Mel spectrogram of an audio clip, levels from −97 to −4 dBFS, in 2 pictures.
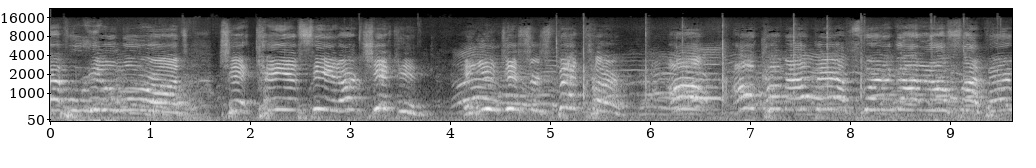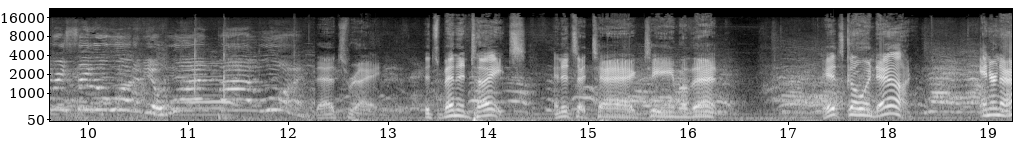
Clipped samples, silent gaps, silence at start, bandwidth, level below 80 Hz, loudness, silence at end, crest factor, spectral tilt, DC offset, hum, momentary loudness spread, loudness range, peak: under 0.1%; none; 0 s; 19 kHz; -42 dBFS; -17 LUFS; 0 s; 18 dB; -3 dB/octave; under 0.1%; none; 11 LU; 4 LU; 0 dBFS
